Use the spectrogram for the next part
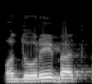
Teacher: ضاد کو پر پڑھیں گے، ضاد حروف مستعلیہ میں سے ہے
